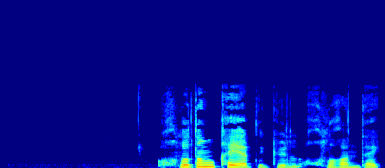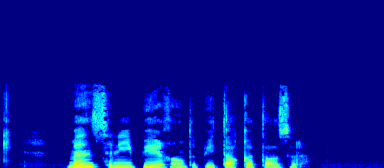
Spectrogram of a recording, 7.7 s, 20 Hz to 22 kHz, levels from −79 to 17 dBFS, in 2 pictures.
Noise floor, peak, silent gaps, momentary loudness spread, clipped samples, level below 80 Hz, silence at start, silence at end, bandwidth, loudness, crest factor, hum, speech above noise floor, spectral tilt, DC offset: -75 dBFS; -2 dBFS; none; 15 LU; under 0.1%; -76 dBFS; 1.6 s; 0.9 s; 11.5 kHz; -23 LUFS; 22 dB; none; 52 dB; -5.5 dB/octave; under 0.1%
